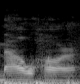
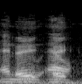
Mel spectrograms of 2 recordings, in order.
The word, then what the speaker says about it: Malhar: Everyone says my name Malhar. Right. I can understand why. I have a fairly unique name, but Malhar, pretty simple. So we have to change that. M-U-L. It's spelled M-A-L, but you pronounce it M-U-L.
